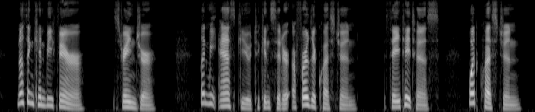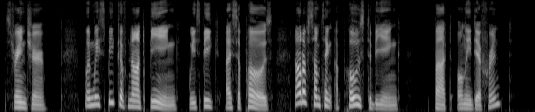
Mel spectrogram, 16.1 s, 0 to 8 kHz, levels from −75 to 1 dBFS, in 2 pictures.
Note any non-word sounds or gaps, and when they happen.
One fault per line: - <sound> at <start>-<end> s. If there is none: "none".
none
